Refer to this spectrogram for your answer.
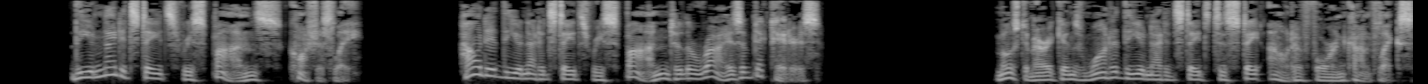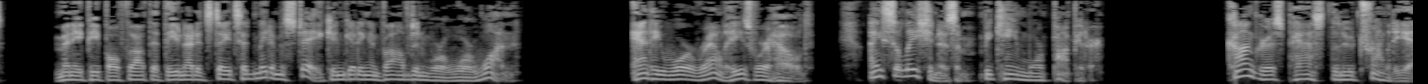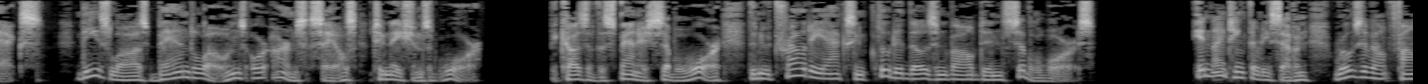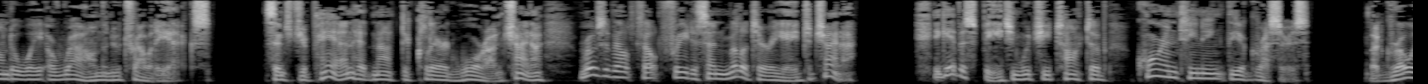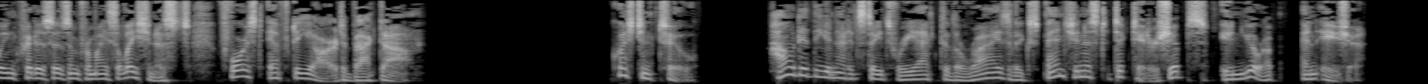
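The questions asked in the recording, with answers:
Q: How did the United States react to the rise of expansionist dictatorships in Europe and Asia?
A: Cautiously. Most Americans favored isolationism, and Congress passed the Neutrality Acts banning loans and arms sales to nations at war.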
